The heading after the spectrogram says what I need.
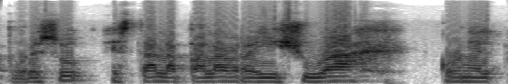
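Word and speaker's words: ישועה: eso está la palabra Yeshuach con el H al final. Bueno, dado que yo nací en Rumanía, puedo pronunciar el H al final, Yeshuach.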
